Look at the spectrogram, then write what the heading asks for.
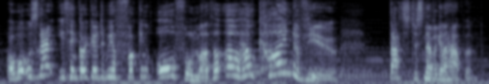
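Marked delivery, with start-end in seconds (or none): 0.1-4.2 sarcastic mock voice. Mock sarcastic quote of Rosa.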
